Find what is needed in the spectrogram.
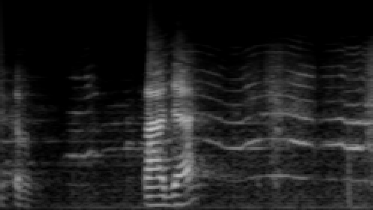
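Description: A single short, high-pitched cry about a second in, falling in pitch. Sustained background film music then comes in.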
